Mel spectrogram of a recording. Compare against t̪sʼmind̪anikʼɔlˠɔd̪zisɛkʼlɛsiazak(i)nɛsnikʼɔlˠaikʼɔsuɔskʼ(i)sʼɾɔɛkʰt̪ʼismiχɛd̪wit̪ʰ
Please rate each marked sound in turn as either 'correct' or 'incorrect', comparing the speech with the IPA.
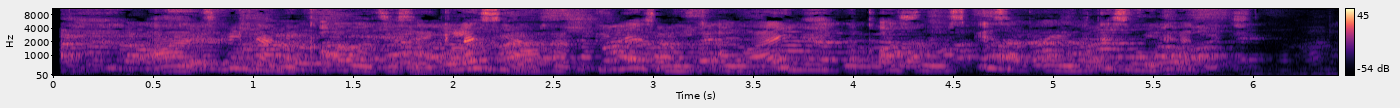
correct, correct

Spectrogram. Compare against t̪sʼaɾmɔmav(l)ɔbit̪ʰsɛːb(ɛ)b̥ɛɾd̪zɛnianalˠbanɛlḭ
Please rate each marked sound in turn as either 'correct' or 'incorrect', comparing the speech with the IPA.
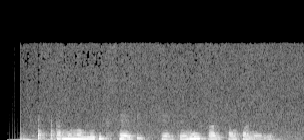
correct, incorrect: i

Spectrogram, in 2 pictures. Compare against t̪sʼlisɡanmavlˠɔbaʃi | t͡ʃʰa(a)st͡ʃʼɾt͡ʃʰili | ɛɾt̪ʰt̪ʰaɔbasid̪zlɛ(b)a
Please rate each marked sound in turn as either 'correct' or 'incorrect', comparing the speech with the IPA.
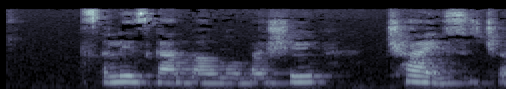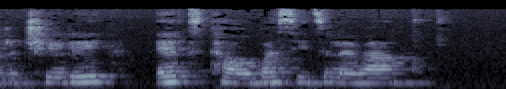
incorrect: i, incorrect: v

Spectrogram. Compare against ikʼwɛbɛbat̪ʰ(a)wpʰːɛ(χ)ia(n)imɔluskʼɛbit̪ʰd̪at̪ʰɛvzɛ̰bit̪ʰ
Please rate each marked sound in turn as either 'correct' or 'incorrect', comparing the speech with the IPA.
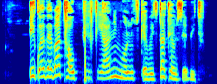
correct, correct, correct

